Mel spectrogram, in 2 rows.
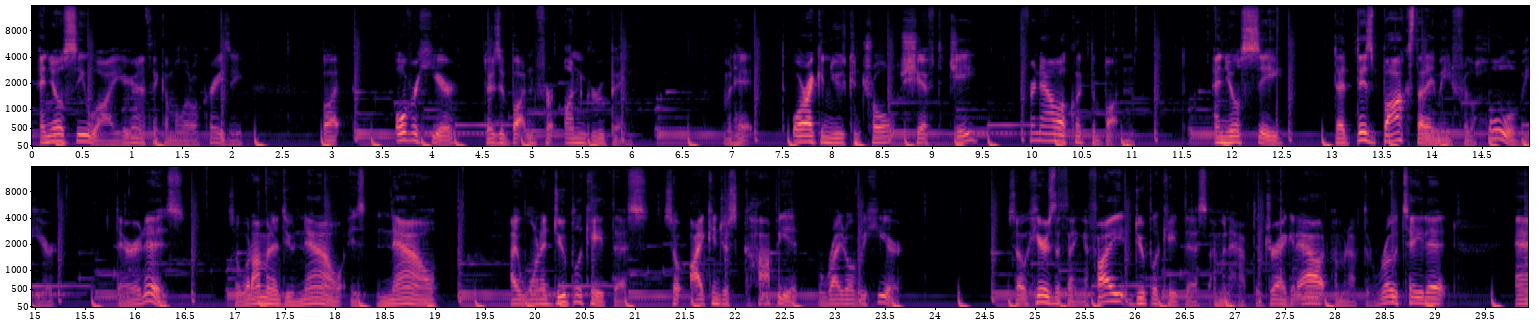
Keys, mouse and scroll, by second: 10.7 click, 11.6 click, 12.3 click, 14.1-15.2 right drag, 15.8 right click, 17.1 click, 18.4 right click, 23.1-25.1 right drag, 28.4-29.9 right drag.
